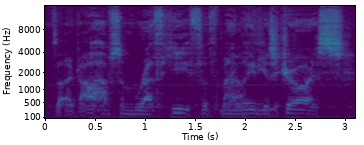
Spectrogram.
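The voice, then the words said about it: Deep exaggerated masculine voice. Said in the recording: “As I say in a deeply masculine voice.”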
